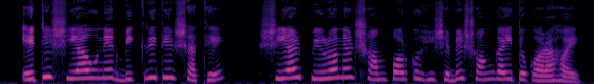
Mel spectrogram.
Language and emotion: Bengali, neutral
